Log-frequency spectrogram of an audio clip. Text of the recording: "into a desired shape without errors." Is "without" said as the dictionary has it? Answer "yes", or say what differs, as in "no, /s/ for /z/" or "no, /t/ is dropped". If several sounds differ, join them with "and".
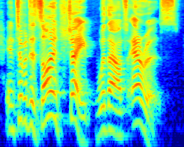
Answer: yes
